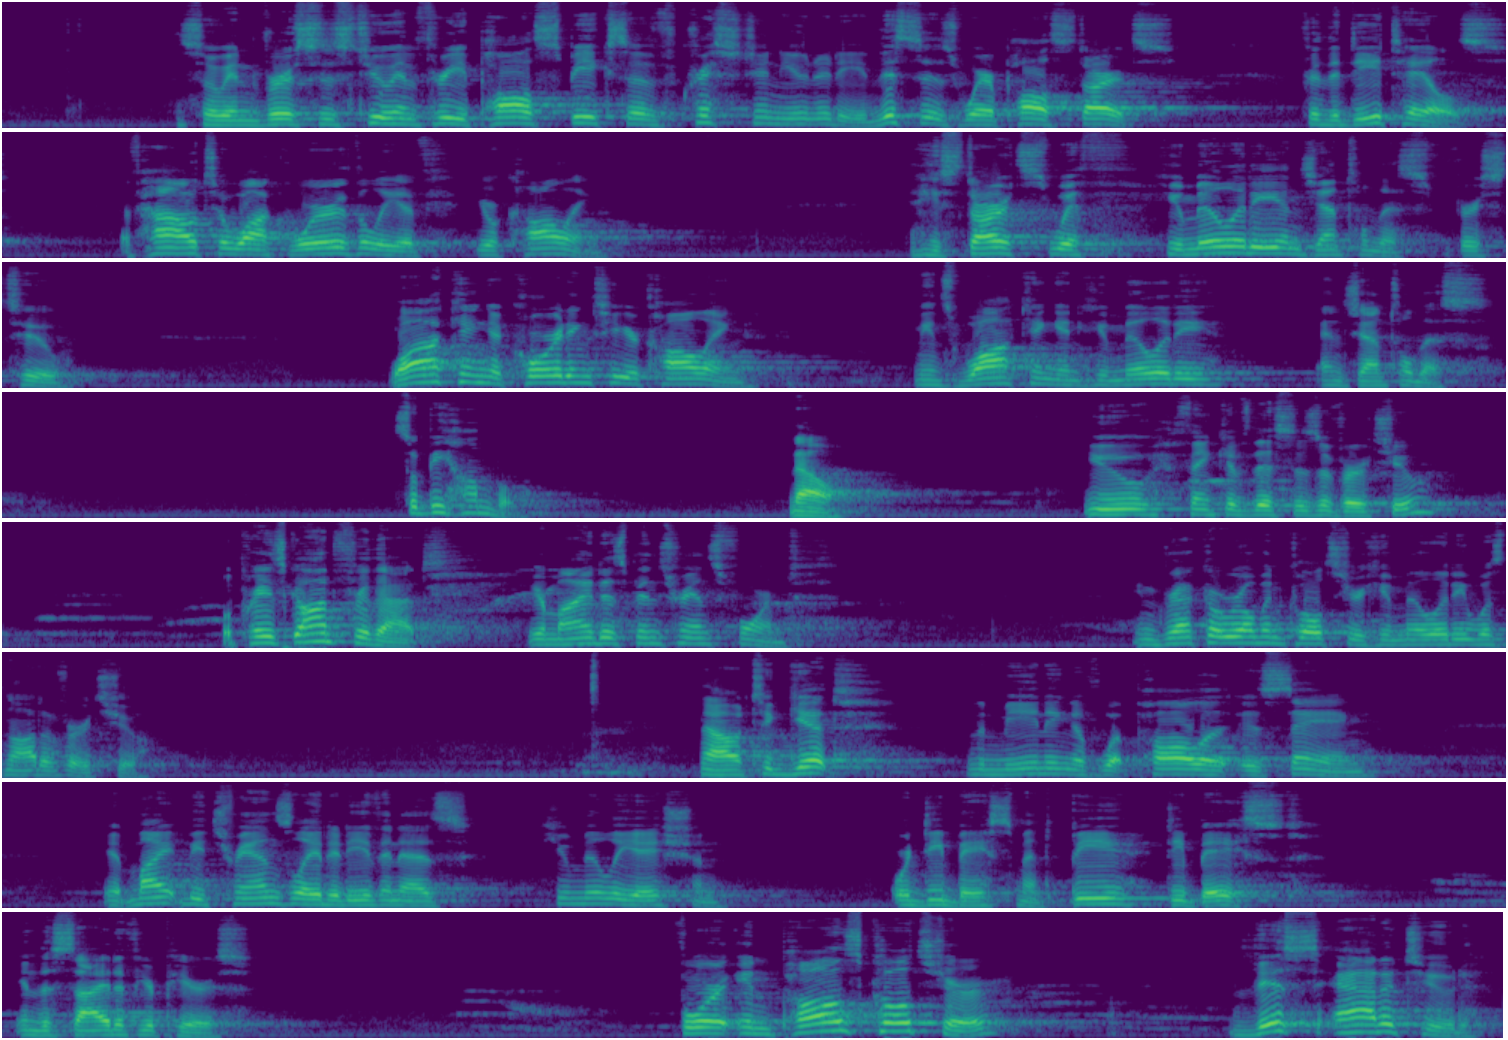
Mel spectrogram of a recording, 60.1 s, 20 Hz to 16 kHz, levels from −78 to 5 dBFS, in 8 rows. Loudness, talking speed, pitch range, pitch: -25 LUFS, 110 wpm, 125-170 Hz, 145 Hz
